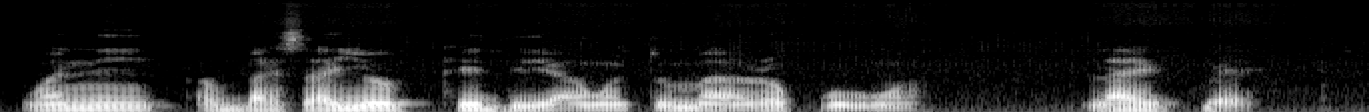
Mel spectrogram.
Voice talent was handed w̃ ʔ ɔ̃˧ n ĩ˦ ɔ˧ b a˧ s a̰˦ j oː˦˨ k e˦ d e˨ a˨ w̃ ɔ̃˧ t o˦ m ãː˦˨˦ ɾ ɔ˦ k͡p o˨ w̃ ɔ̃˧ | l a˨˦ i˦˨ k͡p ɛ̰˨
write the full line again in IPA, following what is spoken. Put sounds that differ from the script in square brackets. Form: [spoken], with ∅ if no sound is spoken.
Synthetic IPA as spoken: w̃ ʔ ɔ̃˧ n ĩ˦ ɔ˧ b a˧ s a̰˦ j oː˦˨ k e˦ d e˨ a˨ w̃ ɔ̃˧ t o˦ m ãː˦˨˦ ɾ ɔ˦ k͡p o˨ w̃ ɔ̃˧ | l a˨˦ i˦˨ k͡p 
